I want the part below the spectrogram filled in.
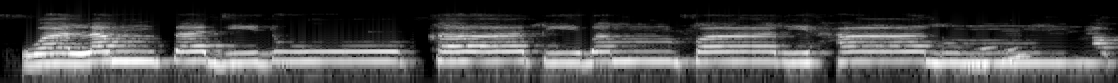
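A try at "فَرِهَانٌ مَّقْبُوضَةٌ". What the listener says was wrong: Fanya pendek. fanya pendek.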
